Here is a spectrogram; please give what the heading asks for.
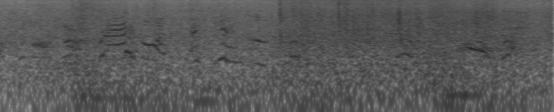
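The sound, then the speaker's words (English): Water gushes from a large pipe into a tank after a faucet is opened, making a loud, steady, rushing roar that lasts throughout, with voices over it. “Dylan opens a faucet and water spews from a large pipe into the tank. Maggie holds onto Connor as the water begins to flood the tank.”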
